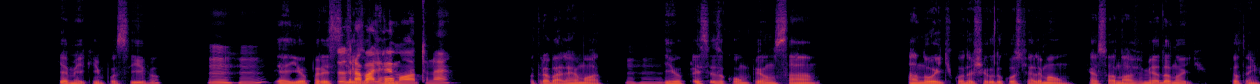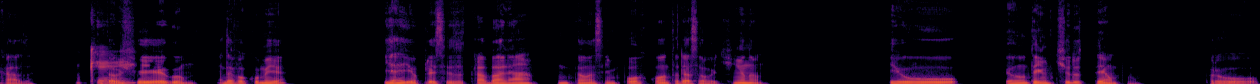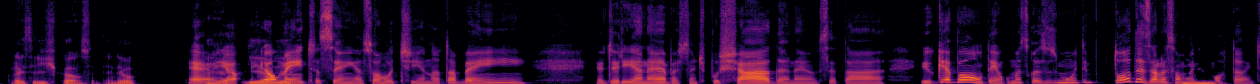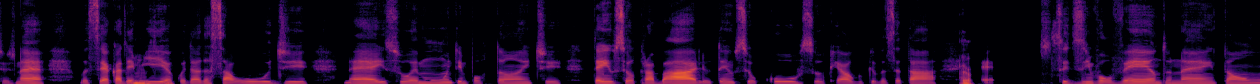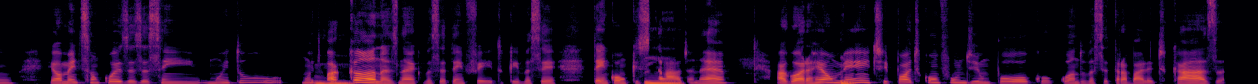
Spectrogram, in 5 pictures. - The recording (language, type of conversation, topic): Portuguese, advice, Como posso criar uma rotina calma para descansar em casa?
- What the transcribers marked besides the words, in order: tapping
